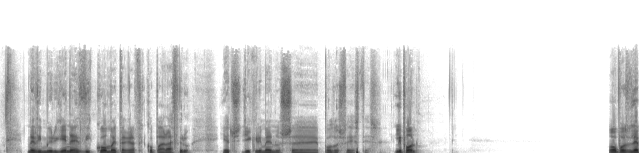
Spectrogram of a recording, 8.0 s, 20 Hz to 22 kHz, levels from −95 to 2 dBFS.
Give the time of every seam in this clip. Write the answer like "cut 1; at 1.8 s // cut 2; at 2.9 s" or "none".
none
